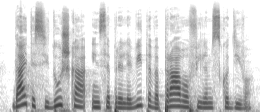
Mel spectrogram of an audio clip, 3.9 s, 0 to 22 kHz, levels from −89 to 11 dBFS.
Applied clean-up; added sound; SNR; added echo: none; none; none; none.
